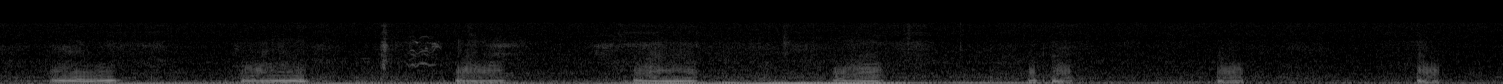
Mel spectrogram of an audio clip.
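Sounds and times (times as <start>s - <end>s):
dog snoring: 0.5s - 1.6s, 2.3s - 3.3s, 4.0s - 5.2s, 5.9s - 7.1s, 8.3s - 9.2s, 10.2s - 10.9s, 12.1s - 12.6s, 14.1s - 14.5s.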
